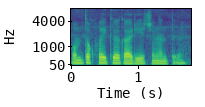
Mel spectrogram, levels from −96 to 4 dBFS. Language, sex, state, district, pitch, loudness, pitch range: Wancho, male, Arunachal Pradesh, Longding, 130 Hz, -15 LUFS, 125-140 Hz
